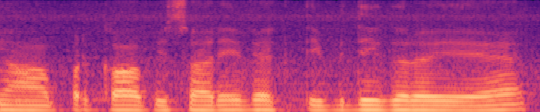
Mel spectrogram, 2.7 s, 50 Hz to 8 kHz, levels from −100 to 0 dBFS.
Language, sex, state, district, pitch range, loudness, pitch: Hindi, male, Uttar Pradesh, Shamli, 120-125 Hz, -16 LUFS, 120 Hz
